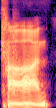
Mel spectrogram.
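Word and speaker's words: Kagan: But the G is silent. So it's pronounced Khan.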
